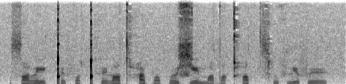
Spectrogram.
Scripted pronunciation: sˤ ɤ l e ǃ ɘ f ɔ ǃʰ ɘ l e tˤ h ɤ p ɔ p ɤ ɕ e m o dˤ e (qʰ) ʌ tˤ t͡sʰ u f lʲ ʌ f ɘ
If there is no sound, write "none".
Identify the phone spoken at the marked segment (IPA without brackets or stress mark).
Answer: qʰ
